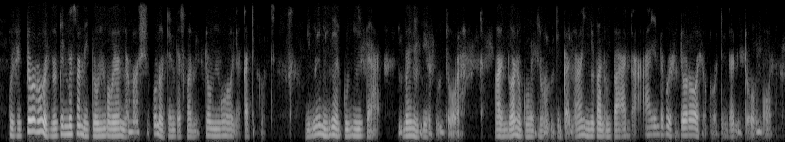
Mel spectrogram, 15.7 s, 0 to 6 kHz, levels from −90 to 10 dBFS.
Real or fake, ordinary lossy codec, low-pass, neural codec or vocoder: fake; Opus, 16 kbps; 5.4 kHz; autoencoder, 22.05 kHz, a latent of 192 numbers a frame, VITS, trained on one speaker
